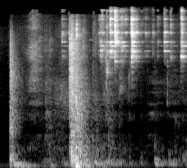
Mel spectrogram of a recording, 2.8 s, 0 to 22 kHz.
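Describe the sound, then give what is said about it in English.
A door is opened to let a Labrador Retriever in from outside: a burst of rattling and a soft thud around the middle, followed by low shuffling and handling noises as it swings, with faint movement sounds trailing off. “My Labrador Retriever, who went out 10 minutes ago, has now decided he wants to come in, and he's going to sit outside the door and bark until I let him.”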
